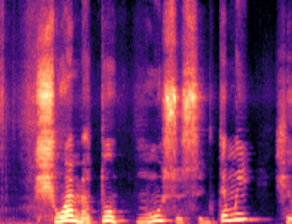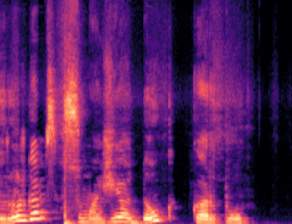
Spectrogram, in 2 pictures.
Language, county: Lithuanian, Panevėžys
